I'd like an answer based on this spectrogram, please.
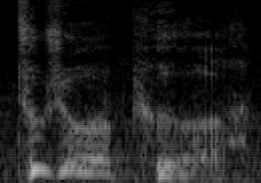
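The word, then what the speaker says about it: toujours pur: Tujour poor.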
